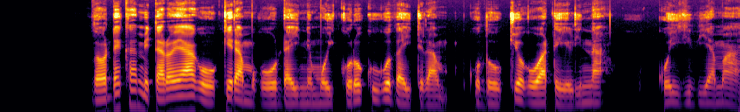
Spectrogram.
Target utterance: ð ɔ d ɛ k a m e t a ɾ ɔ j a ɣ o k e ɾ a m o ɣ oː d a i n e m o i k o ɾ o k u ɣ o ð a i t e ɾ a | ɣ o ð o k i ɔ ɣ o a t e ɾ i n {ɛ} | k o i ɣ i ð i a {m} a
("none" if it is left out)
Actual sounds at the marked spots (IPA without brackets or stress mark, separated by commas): a, m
